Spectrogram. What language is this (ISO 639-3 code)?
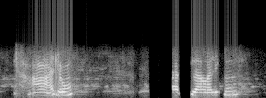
urd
